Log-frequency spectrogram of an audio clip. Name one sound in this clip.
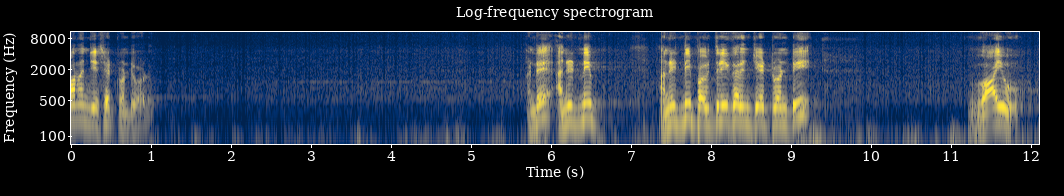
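An elderly man chants slowly into a microphone, in bursts with pauses between them.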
